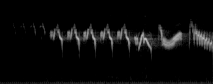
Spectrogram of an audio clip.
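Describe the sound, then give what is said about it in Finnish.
A willow warbler sings one short, clear phrase: a rapid run of about a dozen high, sweet whistled notes that drift gradually lower and end in slurred, downward notes. No other sound accompanies it. “Lintu on pajulintu, eli uunilintu.”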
